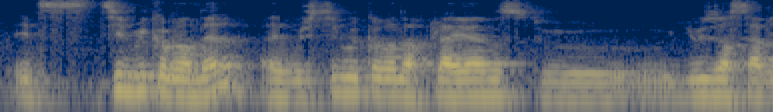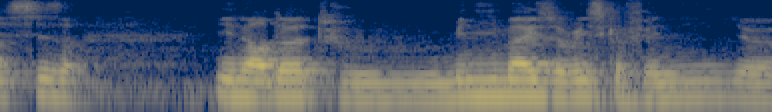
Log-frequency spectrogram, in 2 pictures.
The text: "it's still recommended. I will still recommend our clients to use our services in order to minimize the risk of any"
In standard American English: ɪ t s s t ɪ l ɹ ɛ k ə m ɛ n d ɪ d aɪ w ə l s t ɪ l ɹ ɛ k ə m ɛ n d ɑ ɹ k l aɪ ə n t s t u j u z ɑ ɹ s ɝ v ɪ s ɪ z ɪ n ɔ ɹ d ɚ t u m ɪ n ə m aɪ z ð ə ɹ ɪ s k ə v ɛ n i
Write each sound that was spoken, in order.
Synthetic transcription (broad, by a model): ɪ t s s t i l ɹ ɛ k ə m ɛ n d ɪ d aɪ w ə l s t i l ɹ ɛ k ə m ɛ n d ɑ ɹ k l aɪ ə n t s t u j u z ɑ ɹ s ɝ v ɪ s ɪ z ɪ n ɔ ɹ d ɚ t u m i n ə m aɪ z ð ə ɹ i s k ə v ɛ n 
